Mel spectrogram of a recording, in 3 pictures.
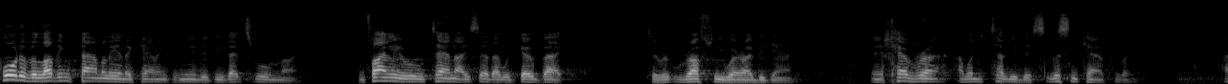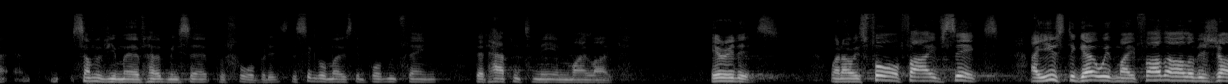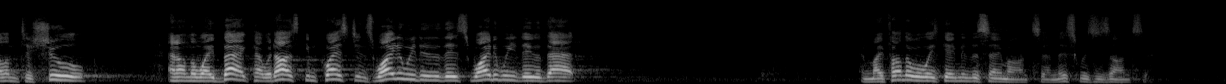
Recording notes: This recording is of the opening session of the Yom Iyun marking the centennial of Yeshiva University's High School for Boys.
